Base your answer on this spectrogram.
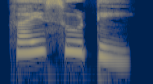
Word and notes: ಕೈಸೂಟಿ: kai sūṭi

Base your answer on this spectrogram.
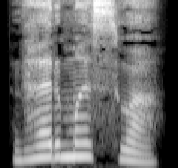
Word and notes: ಧರ್ಮಸ್ವ: kannada

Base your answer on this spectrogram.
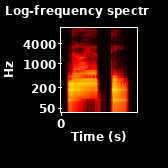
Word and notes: ನಿಯತಿ: Kannada

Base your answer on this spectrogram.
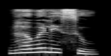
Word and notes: ಟವಾಳಿಸು: ṭavāḷisu

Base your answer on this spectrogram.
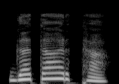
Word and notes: ಗತಾರ್ಥ: gatārtha

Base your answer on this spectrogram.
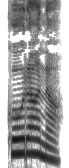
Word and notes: ಕೋರಾನ: Kannada

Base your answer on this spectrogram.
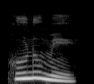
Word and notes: ಹುಣ್ಣಮಿ: huṇṇami

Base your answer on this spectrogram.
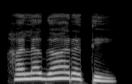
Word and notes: ಹಲಿಗಾರತಿ: kannada

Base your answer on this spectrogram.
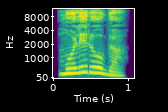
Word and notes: ಮೇಲಾರೈಕೆ: mēlāraike

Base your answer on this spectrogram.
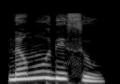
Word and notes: ನಮೂದಿಸು: namūdisu

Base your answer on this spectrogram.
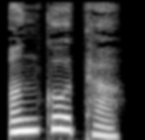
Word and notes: ಅಂಗತ: aŋgata

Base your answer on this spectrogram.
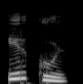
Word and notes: ಇರಕಳಿ: irakaḷi

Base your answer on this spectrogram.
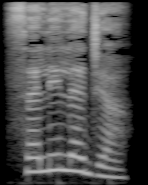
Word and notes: ಸಲಿಲಜ: Kannada

